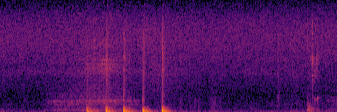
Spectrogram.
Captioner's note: light knocking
